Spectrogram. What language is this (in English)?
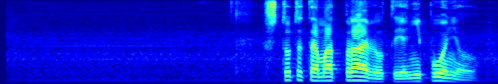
Russian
